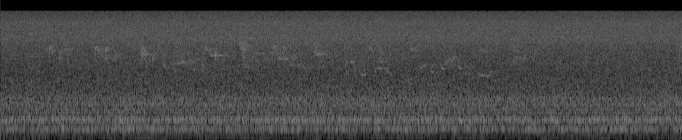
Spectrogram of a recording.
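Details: Steady droning hum of a honeybee swarm at Longué-Jumelles, with scattered faint bird chirps running over the continuous buzz.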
